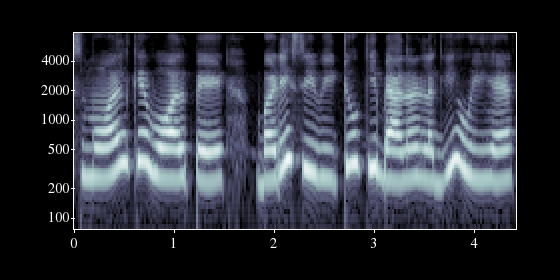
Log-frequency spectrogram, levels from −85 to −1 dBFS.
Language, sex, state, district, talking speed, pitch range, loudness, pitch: Hindi, female, Jharkhand, Garhwa, 175 wpm, 245-330 Hz, -16 LUFS, 260 Hz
